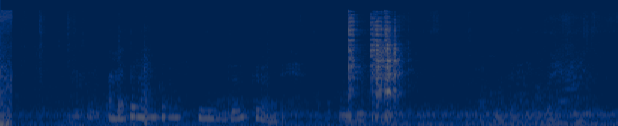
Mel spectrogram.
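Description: Near silence, with a few faint clinks of a serrated knife and garlic cloves against a stainless steel bowl, the clearest about two and a half seconds in.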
